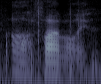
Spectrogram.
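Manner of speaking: usual speaking voice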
